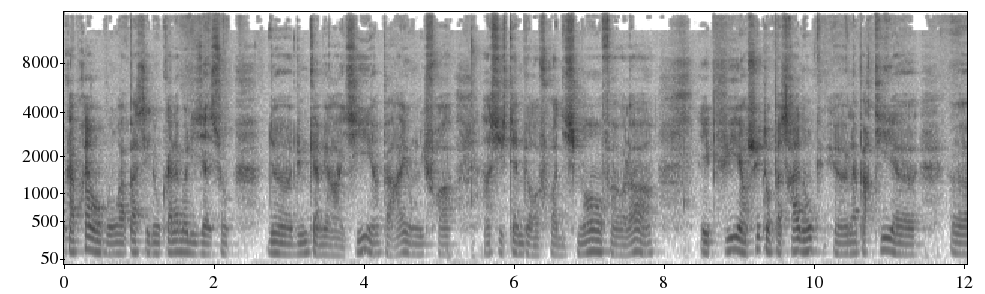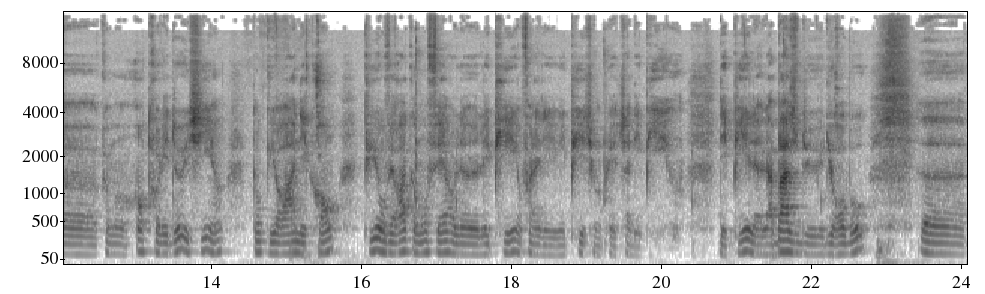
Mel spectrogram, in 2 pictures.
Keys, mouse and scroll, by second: 5.5 middle click, 15.8 scroll down 3, 16.8 middle click, 19.2 middle click, 20.9 scroll up 1, 21.7 shift+middle click, 23.7 scroll up 2.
